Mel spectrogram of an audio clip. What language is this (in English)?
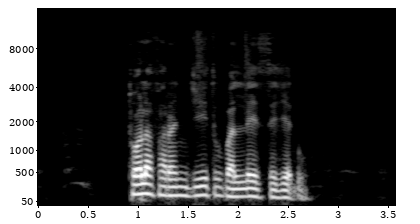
Oromo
